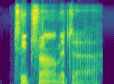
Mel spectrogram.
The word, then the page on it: tetrameter: British English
